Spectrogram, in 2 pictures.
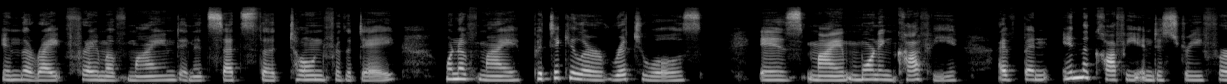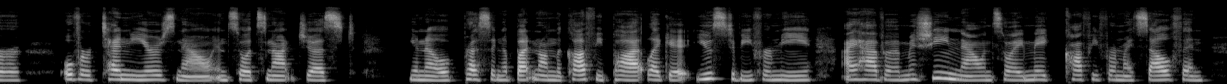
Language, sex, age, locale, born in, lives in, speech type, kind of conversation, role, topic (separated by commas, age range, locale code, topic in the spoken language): English, female, 30-34, en-US, United States, United States, conversation, unstructured, none, Which small, everyday habits instantly lift your mood, and how can we support each other in sharing them?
